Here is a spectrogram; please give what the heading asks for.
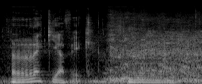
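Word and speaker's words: Reykjavík: no no wait its capital city is reik pronounced reik Johnny Kiki um so here's the question yeah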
